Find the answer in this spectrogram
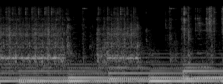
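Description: Electric sewing machine running, its needle stitching through layers of cotton fabric, over soft background music with sustained notes.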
